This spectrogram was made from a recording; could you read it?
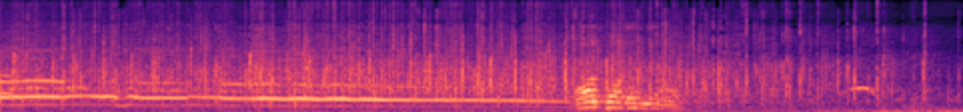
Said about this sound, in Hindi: दिल खोल के ताली बजाइए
